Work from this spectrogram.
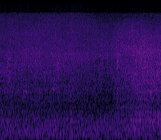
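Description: Wieners frying in a pan with onions give a steady, dense sizzle that runs close and loud throughout with no talking.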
